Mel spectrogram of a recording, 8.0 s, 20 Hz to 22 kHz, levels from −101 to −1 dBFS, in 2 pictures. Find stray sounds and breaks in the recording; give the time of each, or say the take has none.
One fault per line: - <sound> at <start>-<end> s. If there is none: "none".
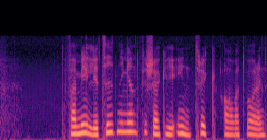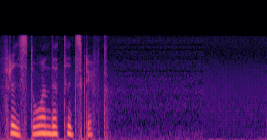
none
